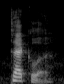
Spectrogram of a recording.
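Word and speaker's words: Thekla: Oh, take out the H. Techla.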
